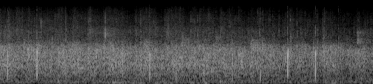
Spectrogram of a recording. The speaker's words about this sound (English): And we offer the music. What wonderful music. Let's have a round of applause for the music. I mean, that's amazing.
